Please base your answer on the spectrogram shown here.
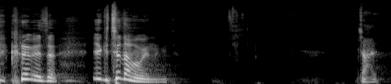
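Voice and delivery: ordinary talk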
